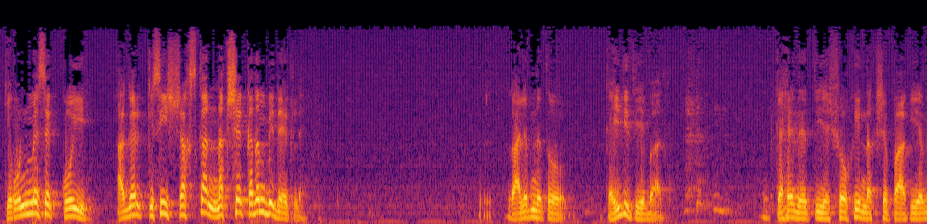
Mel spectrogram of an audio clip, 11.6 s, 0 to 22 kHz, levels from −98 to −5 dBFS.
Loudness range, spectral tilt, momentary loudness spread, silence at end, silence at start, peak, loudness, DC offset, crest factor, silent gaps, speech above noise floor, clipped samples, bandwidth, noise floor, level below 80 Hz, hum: 7 LU; -6.5 dB/octave; 21 LU; 0 s; 0.05 s; -4 dBFS; -18 LUFS; under 0.1%; 14 dB; none; 30 dB; under 0.1%; 13.5 kHz; -47 dBFS; -46 dBFS; none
